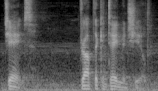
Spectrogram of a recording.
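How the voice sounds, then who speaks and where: An actor playing a steady, resolute military commander in a video game, firm and clipped. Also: male voice, sits low, measured pace, vocal fry, full character voice. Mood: calm, serious. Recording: noisy ambience behind dialogue.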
